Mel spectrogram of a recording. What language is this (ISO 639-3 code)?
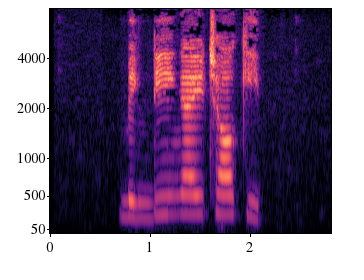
vie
